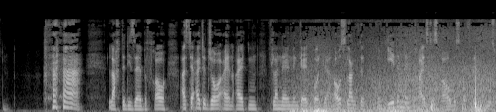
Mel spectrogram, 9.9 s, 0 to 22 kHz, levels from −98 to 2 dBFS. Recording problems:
distortion; slight; 10 dB below the speech
garbled, watery; slightly; nothing above 10.5 kHz
wind in the background; very loud; from 6 s on; 2 dB above the speech
high-pitched whine; very faint; throughout; 10.5 kHz, 45 dB below the speech

